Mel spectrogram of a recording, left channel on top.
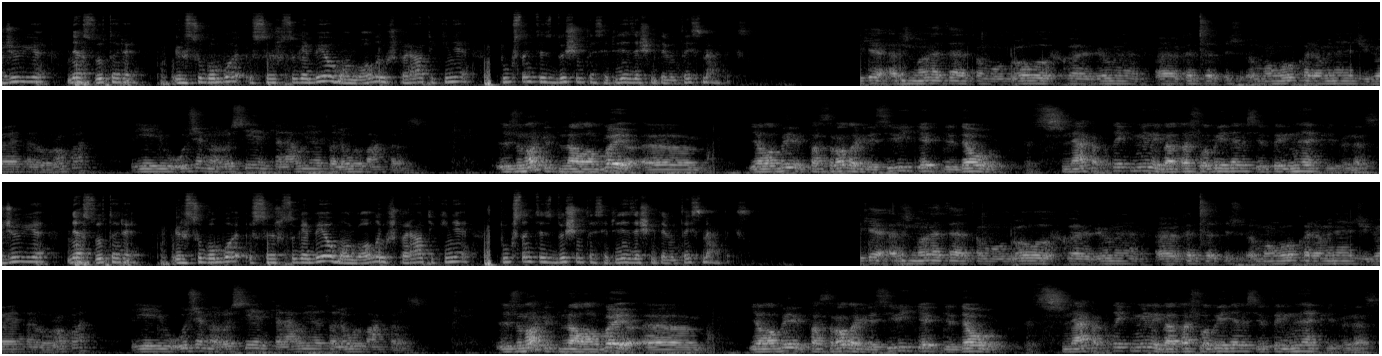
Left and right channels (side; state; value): both; normal; correlation 0.61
